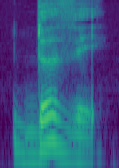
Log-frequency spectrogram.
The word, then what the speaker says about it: devez: Okay, and then vous devez. Remember, classic ending for vous here, a Z, but then you pronounce this combination of two letters, et, devez, devez, vous devez.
